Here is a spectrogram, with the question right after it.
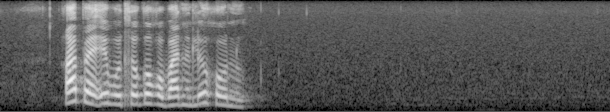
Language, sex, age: Northern Sotho, female, 25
